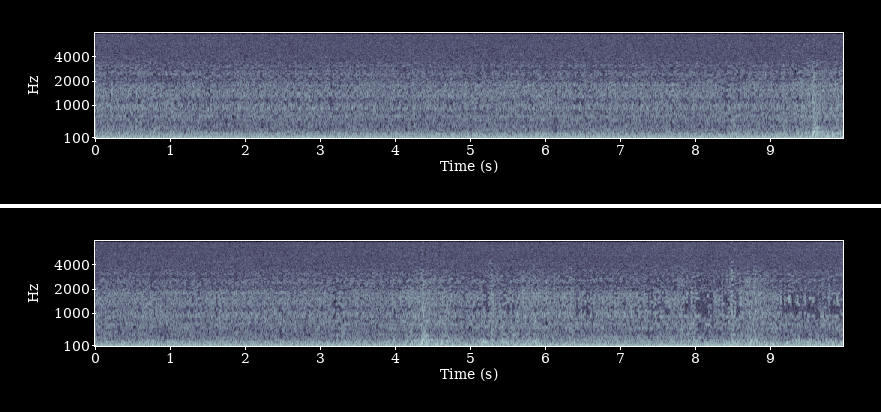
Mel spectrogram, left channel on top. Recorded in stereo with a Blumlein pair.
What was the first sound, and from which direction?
Only background noise.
